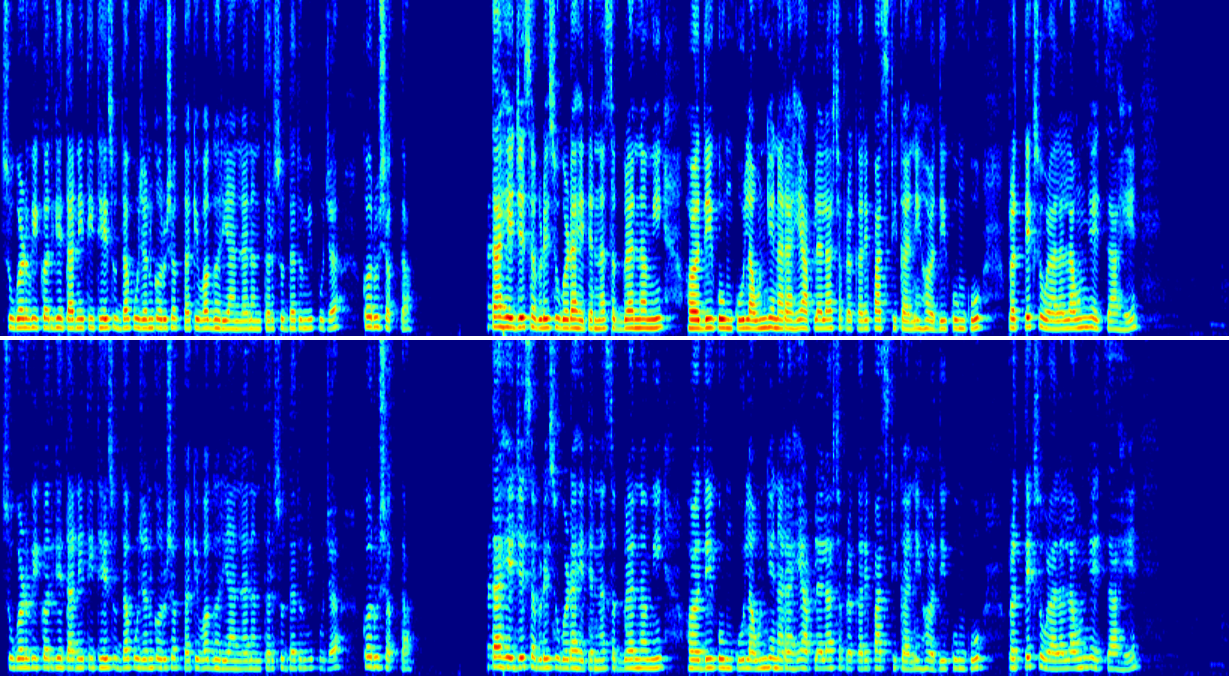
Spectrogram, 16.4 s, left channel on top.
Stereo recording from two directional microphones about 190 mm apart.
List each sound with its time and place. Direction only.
0.0 s speech: 45° left (ahead or behind)
6.5 s speech: 50° left (ahead or behind)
